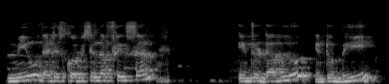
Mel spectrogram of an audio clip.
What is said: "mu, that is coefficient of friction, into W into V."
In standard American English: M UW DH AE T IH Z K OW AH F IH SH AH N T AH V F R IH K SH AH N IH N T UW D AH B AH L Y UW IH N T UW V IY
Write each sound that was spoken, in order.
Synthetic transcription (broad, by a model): M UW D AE T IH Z K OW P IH S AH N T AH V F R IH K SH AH N IH N T UW D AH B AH L Y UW IH N T UW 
